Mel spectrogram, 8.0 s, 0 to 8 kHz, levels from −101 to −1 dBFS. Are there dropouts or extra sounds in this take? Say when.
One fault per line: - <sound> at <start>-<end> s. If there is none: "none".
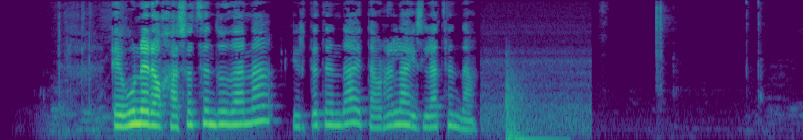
- thud at 5.0-5.7 s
